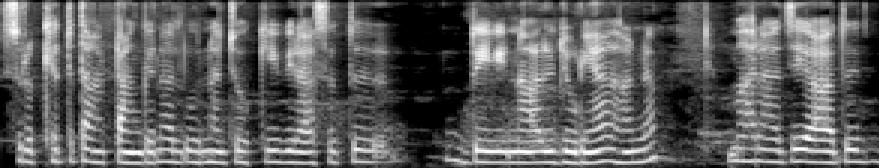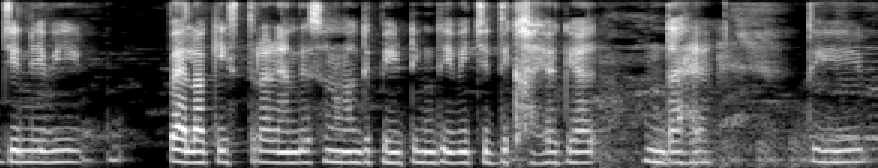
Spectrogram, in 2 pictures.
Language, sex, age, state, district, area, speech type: Punjabi, female, 18-30, Punjab, Patiala, urban, spontaneous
